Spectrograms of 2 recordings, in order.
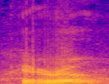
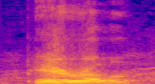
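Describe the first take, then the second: First: Perro again with a flat English r and a laugh; Perro, laughing, r still not trilled; can't roll the r. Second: Perro with a flat English r, no trill; Perro, unsure, the r not rolled; can't roll the r. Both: Shown as a demonstration. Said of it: "I can't say my R's like that".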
